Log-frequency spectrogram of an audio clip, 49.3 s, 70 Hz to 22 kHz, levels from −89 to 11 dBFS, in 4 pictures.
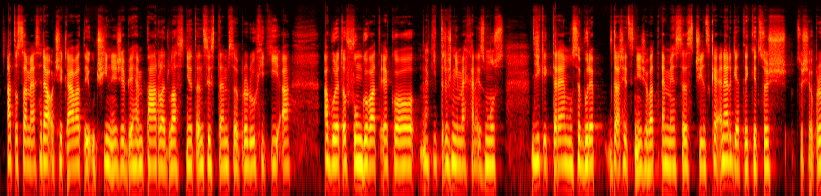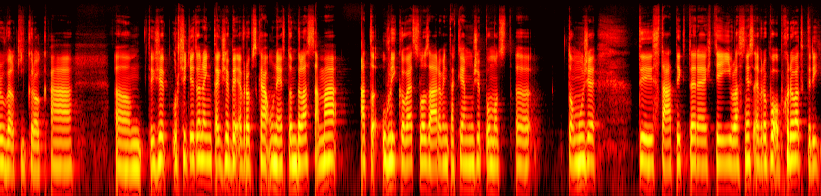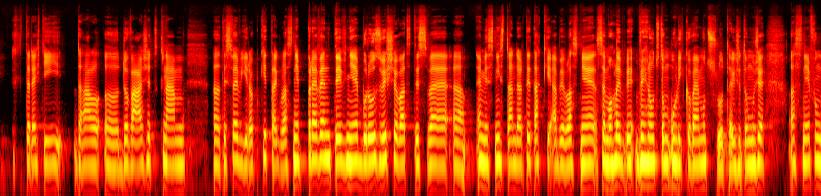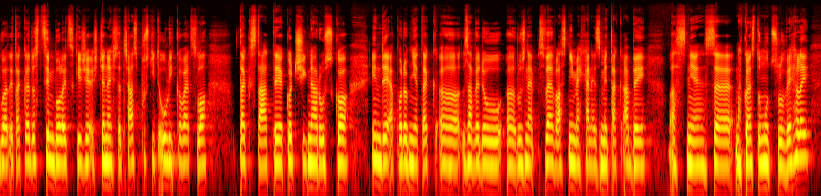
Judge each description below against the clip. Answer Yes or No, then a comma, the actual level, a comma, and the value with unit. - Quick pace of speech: Yes, fast, 180 wpm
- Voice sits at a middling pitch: Yes, medium, 180 Hz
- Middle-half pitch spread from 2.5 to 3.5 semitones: No, narrow, 1.5 semitones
